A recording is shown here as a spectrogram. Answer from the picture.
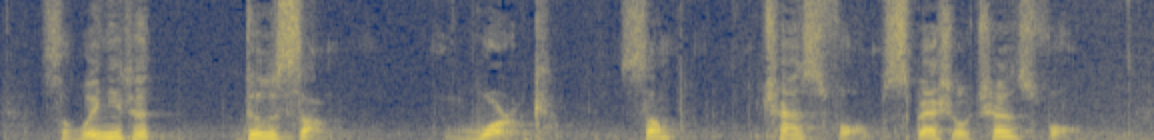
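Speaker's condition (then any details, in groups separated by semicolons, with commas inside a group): No condition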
